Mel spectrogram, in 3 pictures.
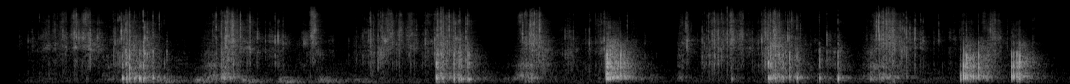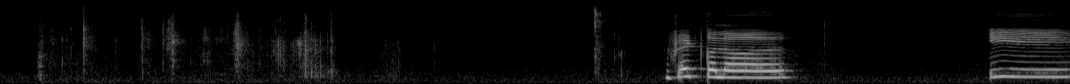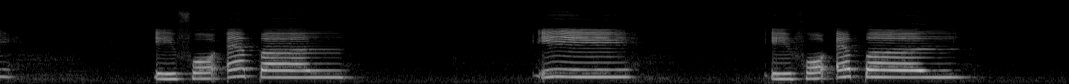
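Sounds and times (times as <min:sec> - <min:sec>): plastic pens rattling together: 0:00.2 - 0:10.4, 0:11.1 - 0:14.1.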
